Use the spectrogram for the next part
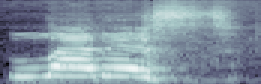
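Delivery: high, loud cheer of "Lettuce"; excited reveal. Shown as a demonstration. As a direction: sing out "Lettuce" proudly. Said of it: "you might make a salad with it".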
